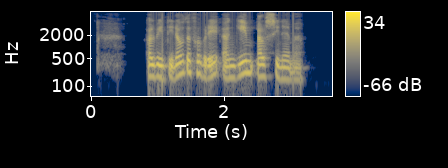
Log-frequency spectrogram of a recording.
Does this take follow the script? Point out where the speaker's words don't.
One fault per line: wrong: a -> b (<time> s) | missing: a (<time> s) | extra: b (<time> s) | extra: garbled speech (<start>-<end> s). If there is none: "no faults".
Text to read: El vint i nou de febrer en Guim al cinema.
no faults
